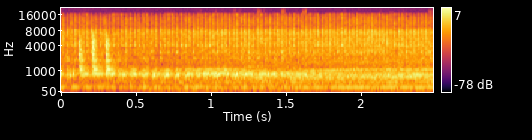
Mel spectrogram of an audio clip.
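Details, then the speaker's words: Washing machine that only hummed and wouldn't spin, after brake adjustment: steady, even motor hum without knocks or grinding, spin drum now turning freely and normally. "sudah bisa berputar sempurna."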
